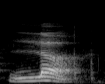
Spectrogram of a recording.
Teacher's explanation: पार्श्विक व्यंजन कौन होता होता है ल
